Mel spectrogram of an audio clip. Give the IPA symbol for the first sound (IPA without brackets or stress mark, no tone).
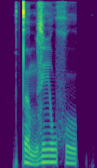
t̪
